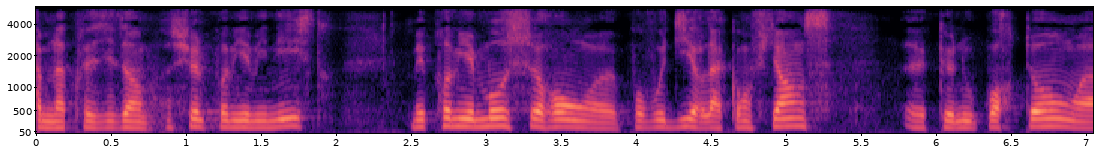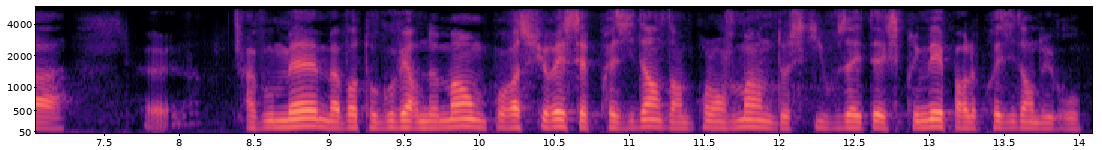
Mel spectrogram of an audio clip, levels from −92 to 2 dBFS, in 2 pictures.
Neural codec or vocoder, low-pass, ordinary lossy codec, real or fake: codec, 16 kHz, 2 kbps, X-Codec, WavLM features, trained on Multilingual LibriSpeech; 5.4 kHz; none; fake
